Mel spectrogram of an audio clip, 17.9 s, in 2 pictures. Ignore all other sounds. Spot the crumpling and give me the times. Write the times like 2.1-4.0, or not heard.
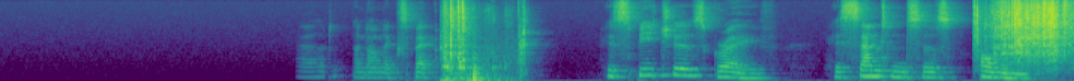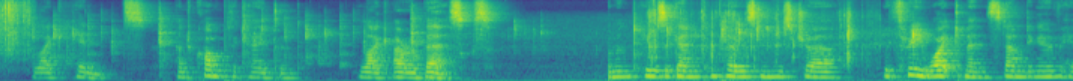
3.6-4.4, 8.1-9.2, 14.3-16.3.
